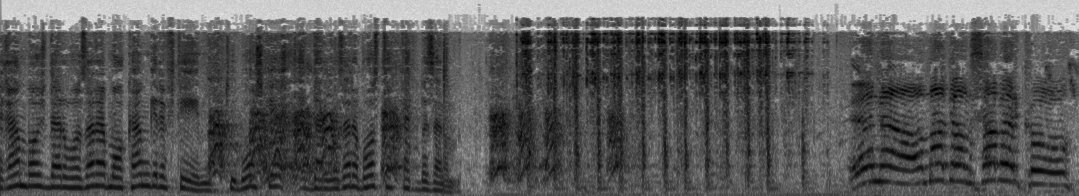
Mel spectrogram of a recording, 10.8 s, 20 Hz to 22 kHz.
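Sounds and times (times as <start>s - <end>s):
speech: 0.0s - 4.7s, 8.5s - 10.7s
dog barking: 2.1s - 4.2s, 4.9s - 6.4s.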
